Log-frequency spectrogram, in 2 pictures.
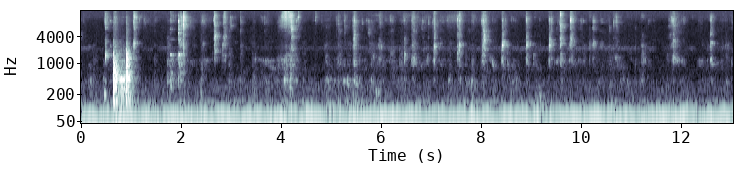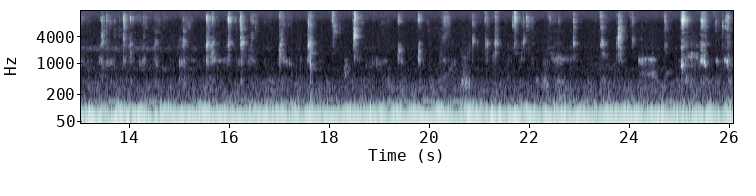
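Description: Close-miked chewing and biting of seasoned fried chicken and rice, with many small clicks and mouth smacks. One louder short knock comes about a second in, over a low steady hum.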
